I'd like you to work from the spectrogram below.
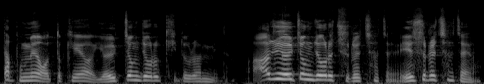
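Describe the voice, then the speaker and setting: A male pastor delivering a Sunday sermon, asking the congregation rhetorical questions and moving between soft, quiet lines and emphatic ones. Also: sits high, very animated, quick pace.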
